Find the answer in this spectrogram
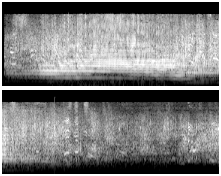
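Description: Aerobatic propeller plane's engine passing by, its drone sliding down in pitch as it goes past, then fading away after about four seconds.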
